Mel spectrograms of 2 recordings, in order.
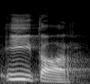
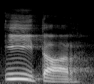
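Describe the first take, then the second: First: The 'er' merges into the syllable before it. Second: The 'er' merges into the syllable before it.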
